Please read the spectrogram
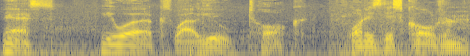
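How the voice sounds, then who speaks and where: Using a put-on character voice with a very deep, low pitch, a man speaks at a very slow pace over clear background noise. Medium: video game. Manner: terse, grim.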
